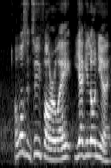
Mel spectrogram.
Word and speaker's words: Jagiellonia: Jagiellonia is how you pronounce the name of our opponents for our first ever Polish Ekstraklasa game.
